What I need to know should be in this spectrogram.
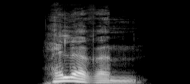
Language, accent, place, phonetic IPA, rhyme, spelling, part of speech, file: German, Germany, Berlin, [ˈhɛləʁəm], -ɛləʁəm, hellerem, adjective, De-hellerem.ogg
- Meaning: strong dative masculine/neuter singular comparative degree of helle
